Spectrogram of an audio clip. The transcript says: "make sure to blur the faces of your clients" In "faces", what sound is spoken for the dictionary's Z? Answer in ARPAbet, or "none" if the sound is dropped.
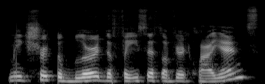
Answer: S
